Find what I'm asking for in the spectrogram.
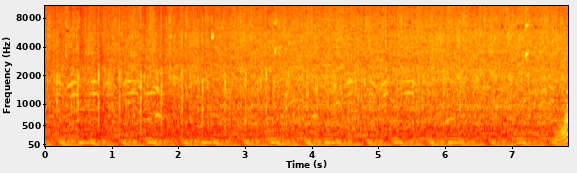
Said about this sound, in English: Dragonflies applaud their fans.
